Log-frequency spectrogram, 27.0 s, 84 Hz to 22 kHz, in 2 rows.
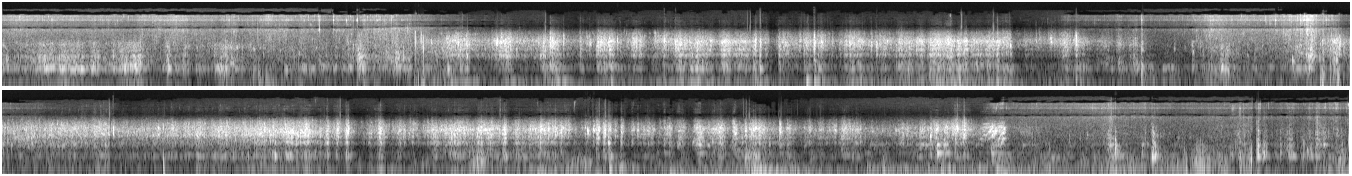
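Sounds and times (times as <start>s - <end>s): paddle strokes in water: 0.0s - 26.9s
water splashing against board: 0.0s - 26.9s.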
